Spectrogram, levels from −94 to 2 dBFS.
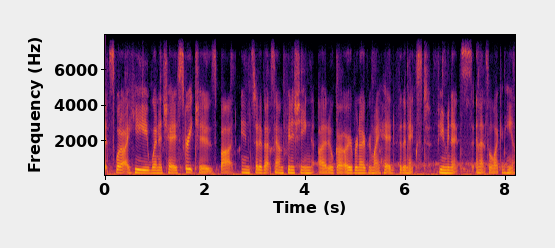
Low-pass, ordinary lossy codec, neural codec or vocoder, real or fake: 7.2 kHz; Opus, 24 kbps; codec, 16 kHz, 8 kbps, FunCodec, trained on LibriTTS, 25 frames a second; fake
